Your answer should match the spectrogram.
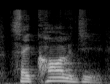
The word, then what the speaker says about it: psychology: And the next, words ending in logi take stress on the syllable immediately before the suffix. Logi words are the psychology, logi. Okay, this is the suffix. And what is the syllable preceding the suffix? Co.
